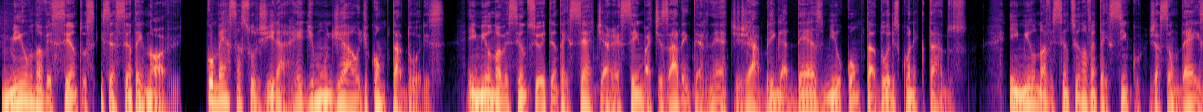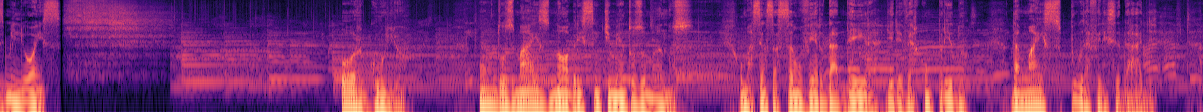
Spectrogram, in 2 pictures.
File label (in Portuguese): locucao institucional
